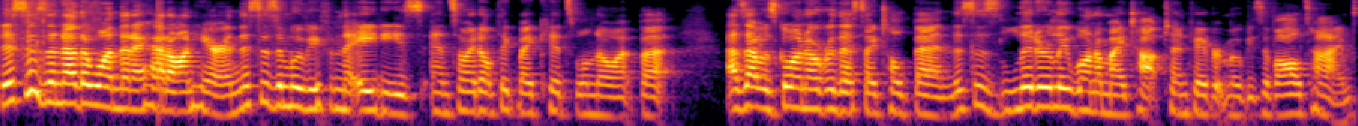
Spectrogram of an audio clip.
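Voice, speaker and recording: A middle-aged woman with a sharp, mid-range voice hosts a casual livestream, chatting enthusiastically, reading movie quotes and cheering viewers on by name.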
